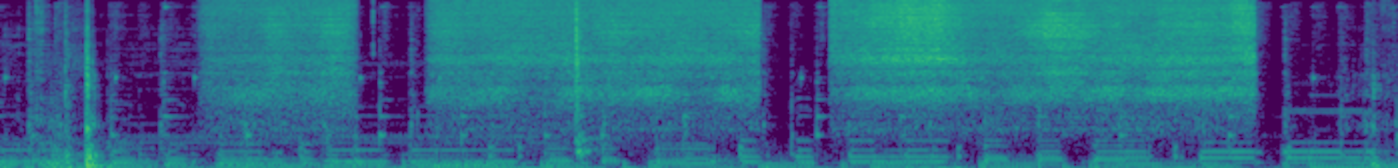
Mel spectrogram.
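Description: Gravity-feed airbrush spraying paint in three bursts of a few seconds each, a steady hiss of air that stops briefly between them. Background music plays underneath.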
